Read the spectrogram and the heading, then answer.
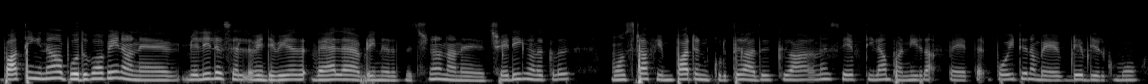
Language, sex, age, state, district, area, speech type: Tamil, female, 30-45, Tamil Nadu, Viluppuram, rural, spontaneous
